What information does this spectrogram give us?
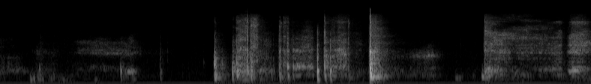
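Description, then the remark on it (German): A blue-and-yellow die tumbles across a tabletop on a plastic mat, a close burst of quick rattling knocks ending in one sharp, loud clack, with soft hissy noise before and after. “Ähm, roll die mal über den Tisch.”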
